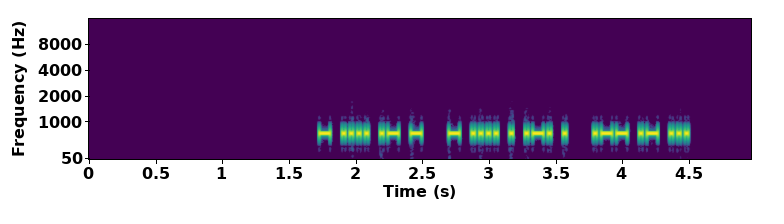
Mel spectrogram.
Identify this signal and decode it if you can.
Morse code, heard as a keyed tone, about 44 wpm, 700 Hz. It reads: THAT THERE WAS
